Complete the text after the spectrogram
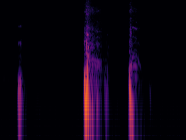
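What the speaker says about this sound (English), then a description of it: "So I had to cough there." Three short coughs close to the microphone, a small one first and then two harder ones, separated by silence.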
